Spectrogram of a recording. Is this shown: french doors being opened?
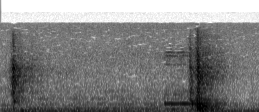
yes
